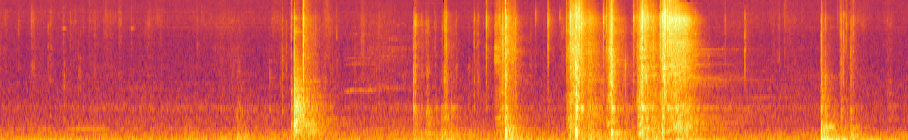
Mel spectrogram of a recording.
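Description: Makita cordless impact driver tightening a lawn mower's blade bolt in several short bursts of hammering, with clicks from handling the tool and a low thump near the end.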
